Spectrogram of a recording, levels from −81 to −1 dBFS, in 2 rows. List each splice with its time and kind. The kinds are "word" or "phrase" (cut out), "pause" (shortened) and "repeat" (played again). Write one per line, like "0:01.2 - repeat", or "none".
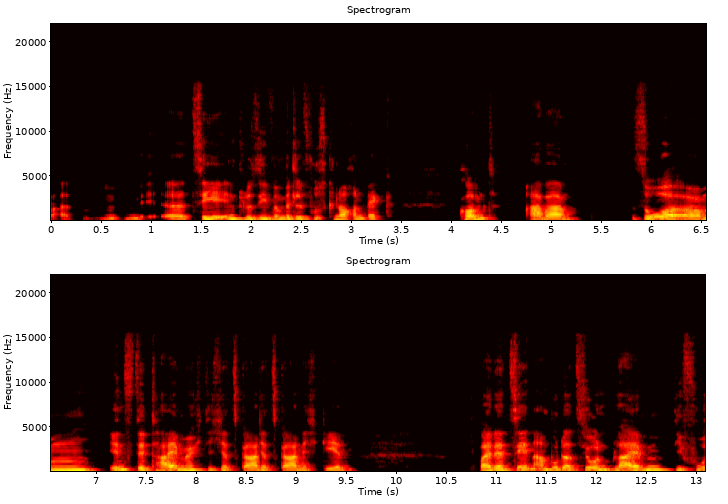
0:08.6 - repeat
